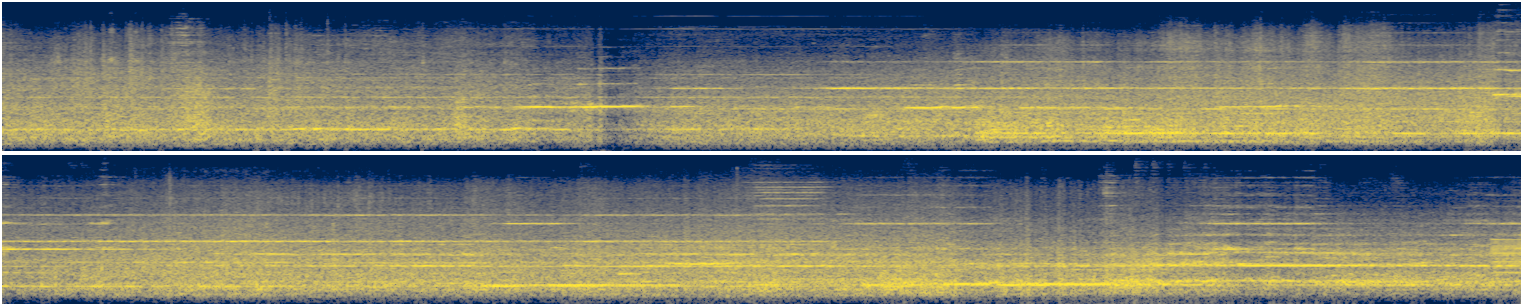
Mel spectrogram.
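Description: Box cars of a freight work train rolling past close by. Their steel wheels squeal, with several thin high tones that come and go over the rumble of the cars.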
